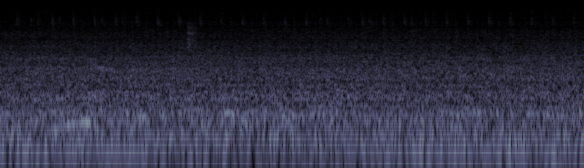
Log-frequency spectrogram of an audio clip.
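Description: Steady background noise of a large open hall, with faint distant voices.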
